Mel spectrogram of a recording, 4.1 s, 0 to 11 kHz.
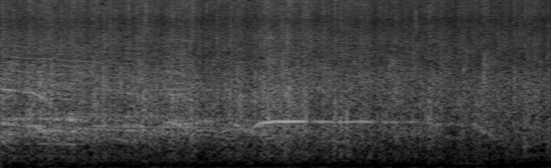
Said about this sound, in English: Are you with me today? Can I get a good amen? Would you give him a 10-second clap if you know that?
